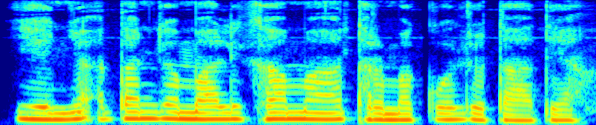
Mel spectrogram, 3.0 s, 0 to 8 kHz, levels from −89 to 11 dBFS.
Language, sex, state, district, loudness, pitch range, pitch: Wancho, male, Arunachal Pradesh, Longding, -15 LUFS, 140-155 Hz, 150 Hz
